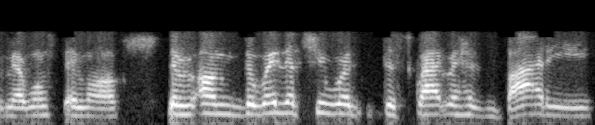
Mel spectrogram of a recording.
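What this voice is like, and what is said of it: Hoarse, strained voice. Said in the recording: “I'm losing my voice,”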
